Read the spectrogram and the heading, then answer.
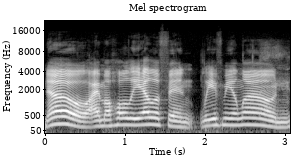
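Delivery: deadpan, plain, matter-of-fact, factual delivery. Answering a question in character during a game: matter-of-fact tone. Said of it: "a matter-of-fact tone".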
